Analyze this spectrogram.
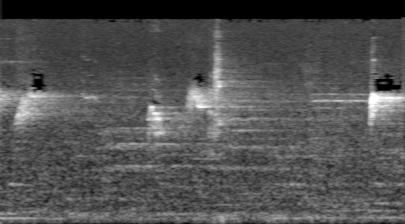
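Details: Red-whiskered bulbul: a few short whistled notes sliding up and down, then a long level whistle ending in a sharp loud note, with a soft low hum beneath.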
